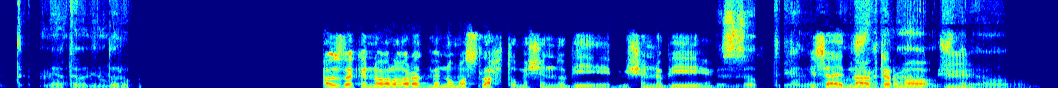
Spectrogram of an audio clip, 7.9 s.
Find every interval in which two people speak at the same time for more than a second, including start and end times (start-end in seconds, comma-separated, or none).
6.1-7.4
